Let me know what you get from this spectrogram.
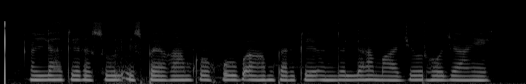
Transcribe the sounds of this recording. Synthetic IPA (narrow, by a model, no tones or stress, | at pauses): ɐlːaːɦkeɾɐsuːlɪspɛːɣaːmkoxuːbaːmkɐɾkeɪ̃nd̪ɐlːaɦmaːd͡ʒuːɾɦod͡ʒaːẽː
